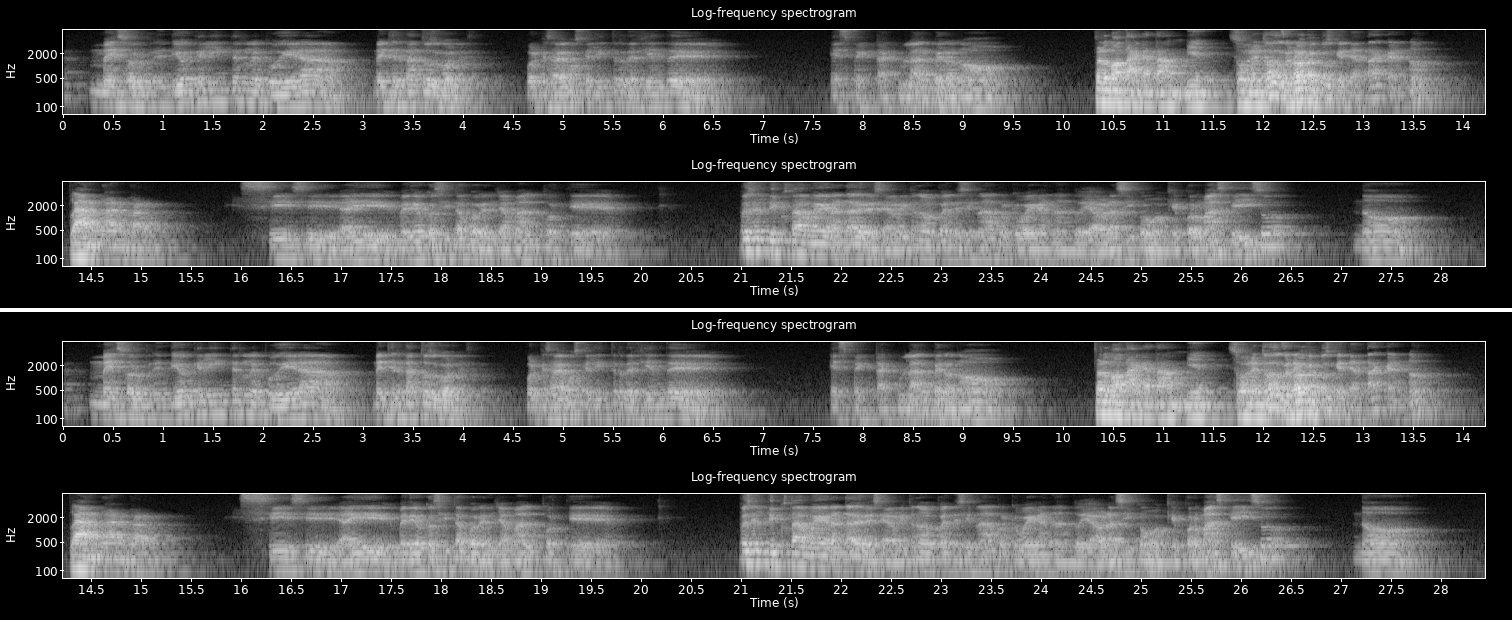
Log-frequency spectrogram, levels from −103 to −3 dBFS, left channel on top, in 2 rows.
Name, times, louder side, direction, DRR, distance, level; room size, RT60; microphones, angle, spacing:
voice 1, 0.3-2.8 3.1-4.0 4.6-6.5 7.7-9.4 11.7-13.6 16.0-19.7 21.0-26.4 27.1-27.7, equal, 70° right, -2 dB, 1.1 m, -30 dB
voice 2, 10.3-11.5 11.7-12.5 14.3-15.1, left 1 dB, 15° left, -1 dB, 0.6 m, -23 dB
3.3 x 3.0 x 4.0 m, 0.87 s
head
